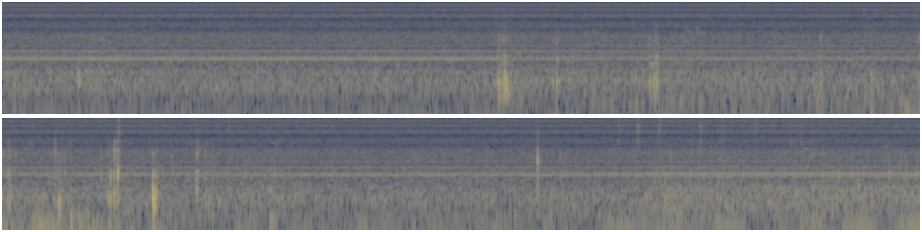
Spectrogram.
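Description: Near silence: a steady faint hiss with a low hum, broken by a few faint scattered clicks, the two loudest about half a second apart near the middle.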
